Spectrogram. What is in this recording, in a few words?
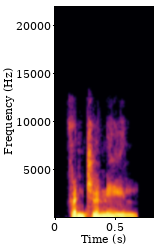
"fingernail", Indian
